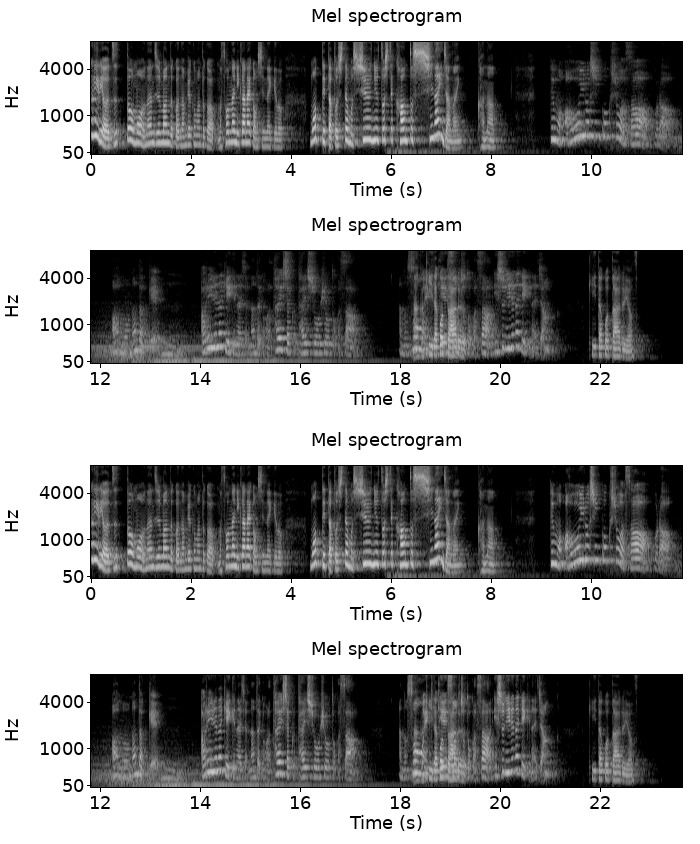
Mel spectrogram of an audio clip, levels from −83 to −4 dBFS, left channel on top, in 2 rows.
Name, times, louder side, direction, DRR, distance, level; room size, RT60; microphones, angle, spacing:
voice 1, 0.0-3.8 4.4-7.4 7.7-8.1 13.3-13.7 18.2-19.3 21.8-22.8, left 1 dB, 10° left, 13 dB, 0.4 m, -29 dB
sound 1, 5.9-8.0 9.9-17.9, equal, 30° right, 3.0 m, -49 dB
voice 2, 9.2-11.6 12.2-13.2 14.0-17.1 18.0-21.0, right 3 dB, 55° right, 9 dB, 1.0 m, -34 dB
10.0 x 7.7 x 3.6 m, 0.76 s
head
